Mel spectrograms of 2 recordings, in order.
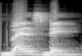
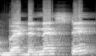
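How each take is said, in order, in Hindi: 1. n से पहले कोई d की आवाज़ सुनाई नहीं देती। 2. n से पहले d की आवाज़ सुनाई देती है। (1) "क्या हो जाएगा" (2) "नहीं बोलेंगे"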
